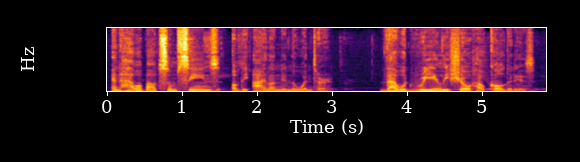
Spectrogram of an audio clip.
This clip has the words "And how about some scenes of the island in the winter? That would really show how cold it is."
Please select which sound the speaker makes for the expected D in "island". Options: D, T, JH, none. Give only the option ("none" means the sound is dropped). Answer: D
